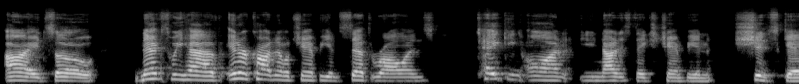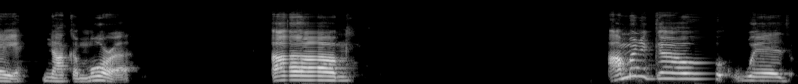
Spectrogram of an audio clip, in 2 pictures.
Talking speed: 85 wpm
